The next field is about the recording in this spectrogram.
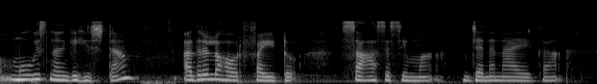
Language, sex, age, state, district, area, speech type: Kannada, female, 30-45, Karnataka, Mysore, rural, spontaneous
